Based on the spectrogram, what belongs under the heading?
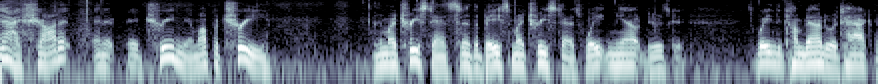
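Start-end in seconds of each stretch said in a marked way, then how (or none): none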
